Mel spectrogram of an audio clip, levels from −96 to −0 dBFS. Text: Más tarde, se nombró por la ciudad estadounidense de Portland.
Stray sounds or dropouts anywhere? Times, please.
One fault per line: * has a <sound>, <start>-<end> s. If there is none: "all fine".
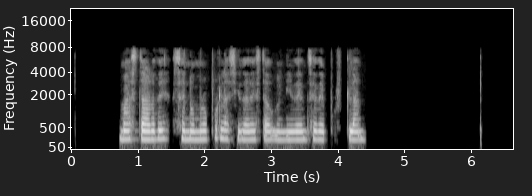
all fine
